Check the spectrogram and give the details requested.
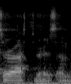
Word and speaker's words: Zoroastrianism: How is it pronounced? Zoroastrianism? Yeah, it's Zoroastrianism. Zoroastrianism. Okay, Zoroastrianism.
